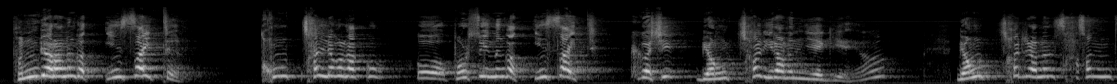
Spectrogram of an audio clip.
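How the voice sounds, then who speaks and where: A woman in her fifties from Busan, a pastor preaching a sermon, stressing words loudly and then dropping to quiet asides while asking the congregation questions. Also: very high voice. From Busan, South Korea. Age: 50s. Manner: addresses the congregation directly with questions.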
